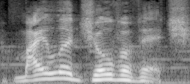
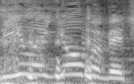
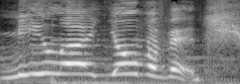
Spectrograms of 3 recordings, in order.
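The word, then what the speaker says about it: Milla Jovovich: the commentary where Michelle Rodriguez kept calling her Mila Jovovich and she'd get so mad. It's Mila Yovich. If you can't say it right, no one will be able to say it right. Mila Yovich.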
